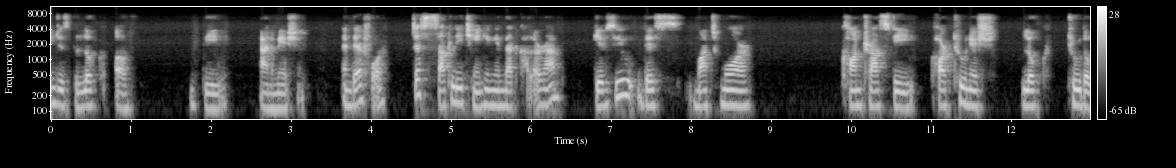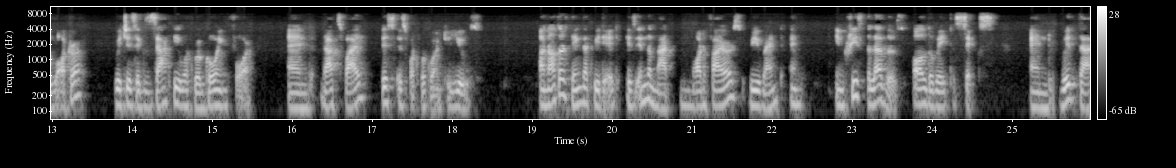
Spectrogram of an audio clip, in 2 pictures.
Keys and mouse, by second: 3.3 click, 5.0-6.8 drag, 7.4 shift+space, 16.1 shift+space, 19.7 click, 22.7 shift+space, 25.7 shift+space.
